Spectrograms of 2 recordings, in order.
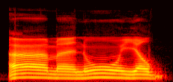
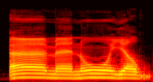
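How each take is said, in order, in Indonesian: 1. Konsonan akhir dibuat dengan bagian samping lidah. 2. Konsonan akhir dibuat dengan bagian samping lidah.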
